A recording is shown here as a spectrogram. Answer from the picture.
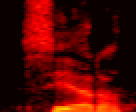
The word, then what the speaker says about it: Ciara: Want we hebben dus de eerste die uh, was storm uh, Ciara. Hoe spreek je het uit? Ciara, Ciara. – Sierra, toch? Ja, Sierra.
